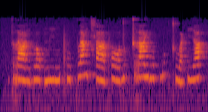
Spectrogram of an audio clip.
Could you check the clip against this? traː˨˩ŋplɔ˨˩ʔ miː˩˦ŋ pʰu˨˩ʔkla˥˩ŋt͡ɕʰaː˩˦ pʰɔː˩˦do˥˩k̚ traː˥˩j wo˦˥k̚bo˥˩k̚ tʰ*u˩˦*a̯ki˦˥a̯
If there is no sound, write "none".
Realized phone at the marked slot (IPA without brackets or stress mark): u˩˦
